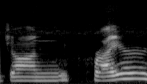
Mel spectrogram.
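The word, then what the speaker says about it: Jon Cryer: John Cryer, am I saying that right? – Yeah.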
